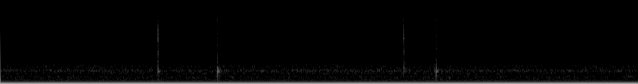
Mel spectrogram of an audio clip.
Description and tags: Monitor button
button, press, real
